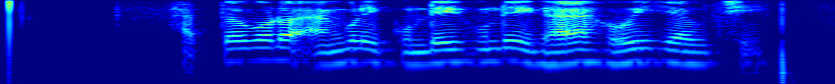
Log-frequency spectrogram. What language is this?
Odia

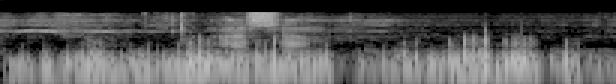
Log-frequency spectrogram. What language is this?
Santali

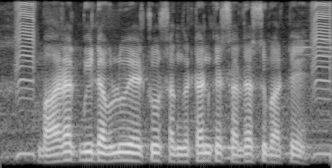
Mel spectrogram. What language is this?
Bhojpuri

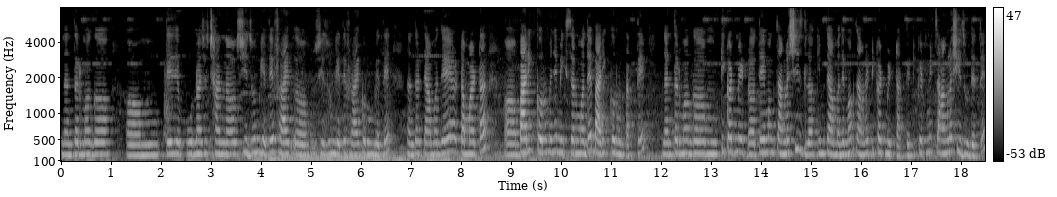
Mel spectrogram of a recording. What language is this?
Marathi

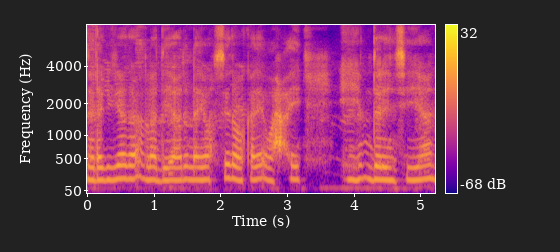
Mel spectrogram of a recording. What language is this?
Somali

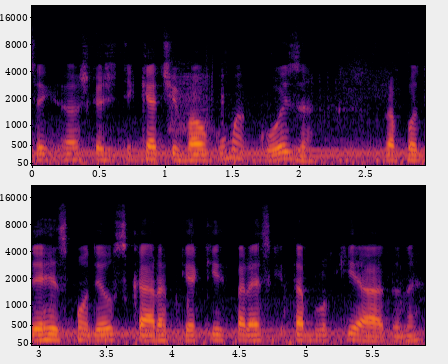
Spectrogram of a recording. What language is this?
Portuguese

